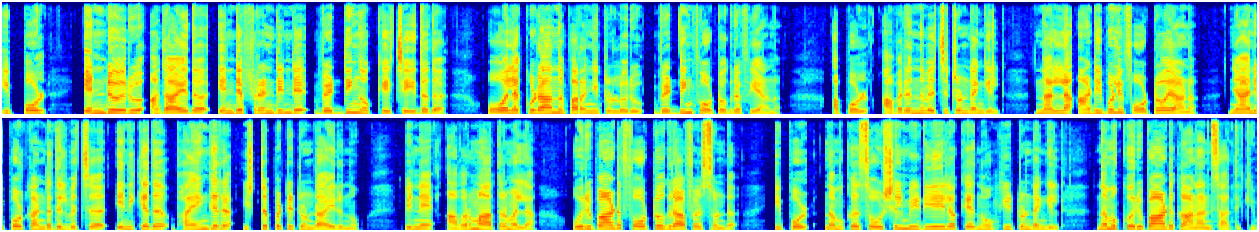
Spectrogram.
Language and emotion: Malayalam, neutral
